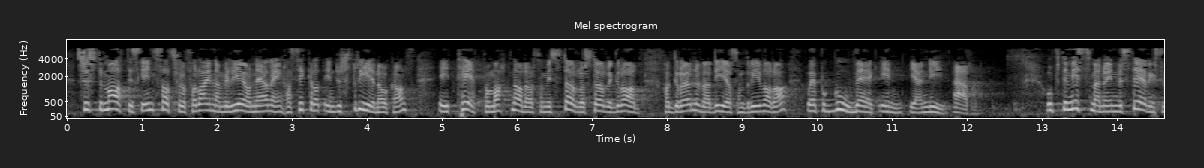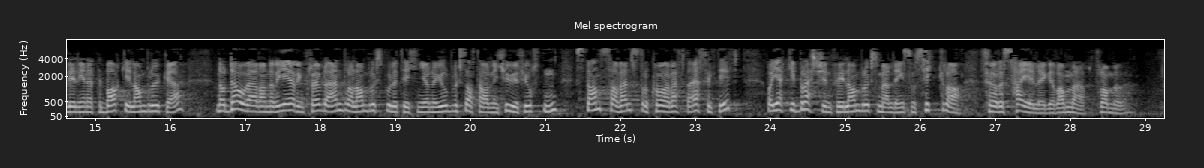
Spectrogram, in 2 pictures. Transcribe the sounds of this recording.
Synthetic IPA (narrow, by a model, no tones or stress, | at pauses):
sʏst̪əmɑːt̪ɪskəɪnsɑt̪sfɔɾɔfɔɾæɪnɑmɪljøːɔnæːɾɪŋhɑɾsɪkɾɑt̪ɪnd̪ʉst̪ɾiːənokɑns | ɛɪt̪ʰeːt̪̚pʰɔmɑɾknɑd̪əɾsɔmɪst̪œrəɔst̪œɾəɡɾɑːd̪hɑɾɡɾøːnəʋæɖiːəɾʂɔmd̪ɾiːʋɑɾəɔæɾpʰɔɡuːʋeːɡɪnɪæɪnːyːæːɾɑ | ʊpt̪ɪmɪsmənɔɪnʋɛst̪eːɾɪŋsʋɪljənɛt̪ʰɪlbɑːkəɪlɑnbɾʉːkə | nɔd̪ɑʊʋæːɾɑnəɾɛjeːɾɪŋpʰɾøːʋd̪əoːɛnd̪ɾɑlɑnbɾʉːkspʰʊlɪt̪ʰɪkən̩jɛnːʊmjuːɾbɾʉːksɑːʋt̪ʰɑːln̩içʉːəfjʊɾt̪n̩ | st̪ɑnsɑʋɛnst̪ɾɔkʰoːæɾɛfd̪ɑɛfəkt̪iːft̪ | ɔjɛkːɪbɾɛʃɪnfʰɪlɑnbɾʉːksmɛld̪ɪŋsɔmsɪkɾɑføːɾəsæɪəlɛɡəɾɑmːəɾfɾɑmːøːʋəɾ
